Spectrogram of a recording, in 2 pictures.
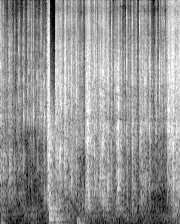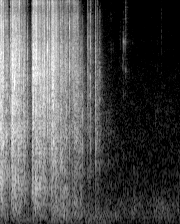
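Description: Thin clear plastic packaging bags crinkling and rustling in the hands as multimeter test leads and accessories are pulled out and unwrapped. The crackling stops suddenly about five and a half seconds in.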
